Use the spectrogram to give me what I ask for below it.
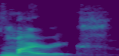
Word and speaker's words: Myricks: How do I pronounce it? It's Mixrix.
